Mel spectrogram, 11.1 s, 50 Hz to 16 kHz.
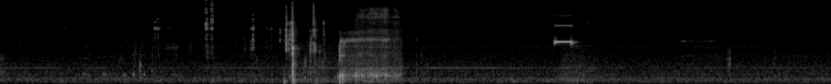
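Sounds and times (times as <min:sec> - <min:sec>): multimeter beep: 0:07.4 - 0:07.7.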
